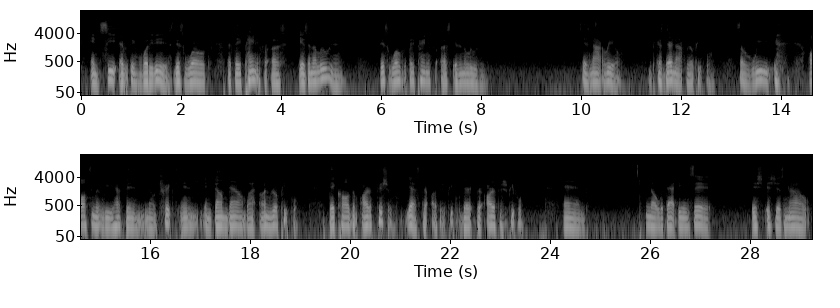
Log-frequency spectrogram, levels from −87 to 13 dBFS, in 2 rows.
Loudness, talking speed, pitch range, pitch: -36 LUFS, 150 wpm, 95-110 Hz, 100 Hz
